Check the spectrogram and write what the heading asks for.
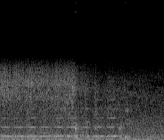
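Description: MTR train door-closing warning: a rapid two-pitch electronic beeping over the carriage's steady hum, with a knock about a second in as the doors shut, the beeping stopping just before the end.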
